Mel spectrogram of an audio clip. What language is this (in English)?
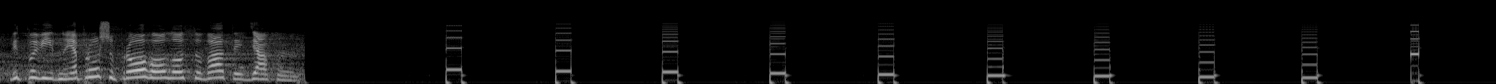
Ukrainian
